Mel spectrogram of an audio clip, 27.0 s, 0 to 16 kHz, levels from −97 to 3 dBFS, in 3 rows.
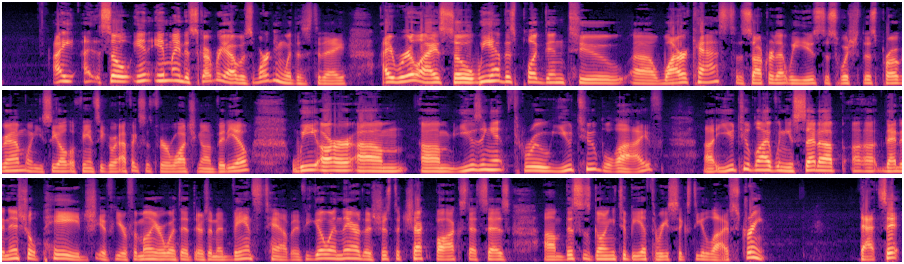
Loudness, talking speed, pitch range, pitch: -15 LUFS, 210 wpm, 140-185 Hz, 155 Hz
